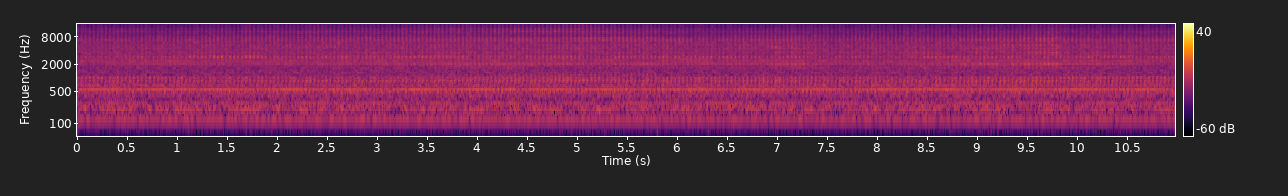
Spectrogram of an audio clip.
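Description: A steady machine-like drone with a fast, even mechanical rhythm over a constant hum, running without a break.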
